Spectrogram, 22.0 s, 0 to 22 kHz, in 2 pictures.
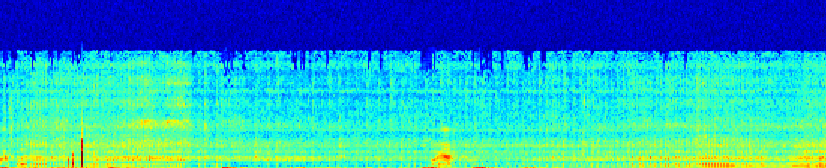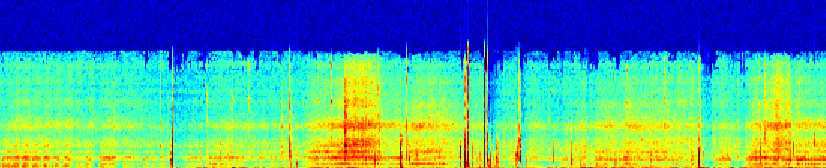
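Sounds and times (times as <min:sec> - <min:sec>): dirt bike engine running: 0:00.0 - 0:22.0.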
